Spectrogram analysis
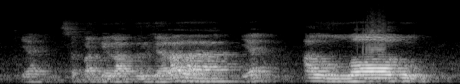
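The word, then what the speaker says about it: الله: seperti labdul jalalah ya Allahu Kenapa dibaca panjang itu kenapa ada Mad gitu di tengah padahal secara penulisan kan enggak nampak enggak ada Alif ya kan enggak ada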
